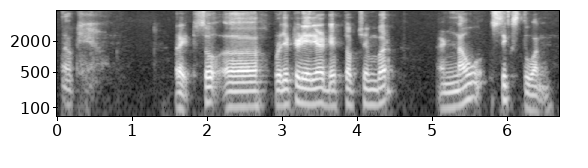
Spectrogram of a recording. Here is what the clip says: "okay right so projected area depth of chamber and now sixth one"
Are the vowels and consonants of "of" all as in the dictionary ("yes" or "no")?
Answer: no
